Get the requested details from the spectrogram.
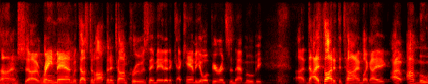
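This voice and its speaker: A man with a plain, everyday voice speaks at a medium pitch, with ordinary pitch variation and a moderate pace. The recording is very clean, with a silent background. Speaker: radio play-by-play announcer (sports broadcaster). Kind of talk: interview answer, telling career anecdotes. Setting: podcast interview.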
